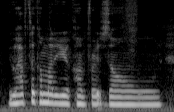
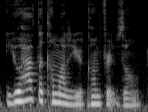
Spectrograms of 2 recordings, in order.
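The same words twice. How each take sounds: The two takes are said the same way.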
